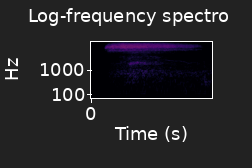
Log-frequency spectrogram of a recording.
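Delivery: long whispered hiss; anaconda's breathy hiss; snake hiss. Acted. Anaconda appears hissing.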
